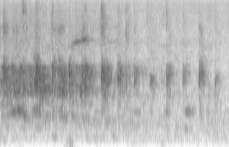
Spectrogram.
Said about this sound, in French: Applaudissons pour le président Félix Antoine Tshisekedi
